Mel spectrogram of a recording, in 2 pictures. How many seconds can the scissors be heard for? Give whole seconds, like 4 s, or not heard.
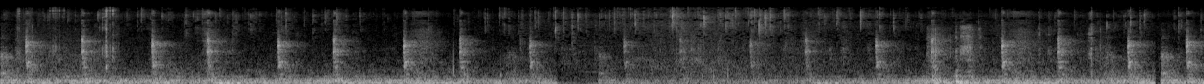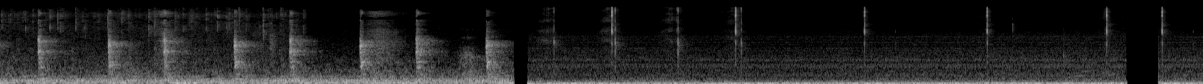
5 s.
